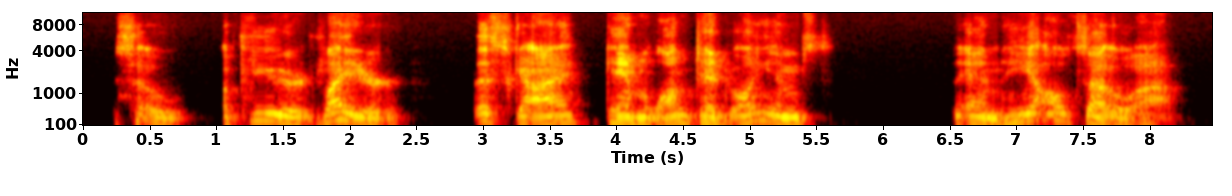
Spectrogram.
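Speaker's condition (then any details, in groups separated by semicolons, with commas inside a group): Neurological disease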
